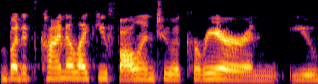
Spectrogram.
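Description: Here a woman talks at a moderate pace. Her pitch variation is ordinary. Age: 30s. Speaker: communications professional. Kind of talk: casual chat.

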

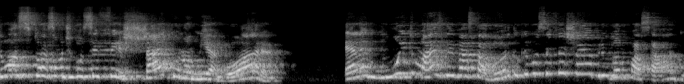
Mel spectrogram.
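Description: A woman talks at a moderate pace in an extremely high voice with lively intonation. Her loudness stays very even. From Brasília, Brazil. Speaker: municipal finance secretary. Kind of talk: interview.

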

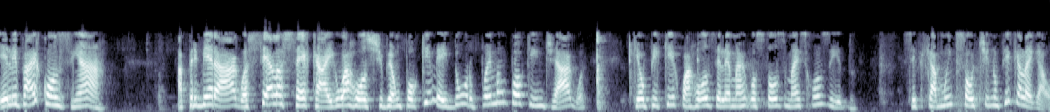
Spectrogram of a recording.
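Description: A woman talks at a moderate pace in a normal speaking voice, fairly high in pitch with ordinary pitch variation. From Goiás, Chapada dos Veadeiros (central Brazil). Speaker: cook and restaurant owner. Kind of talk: cooking tutorial. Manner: casual.

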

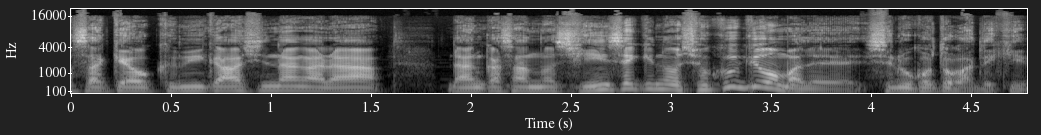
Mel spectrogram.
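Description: This man has an unremarkable speaking voice, pitched fairly high. He talks at a moderate pace in a very clean recording with a silent background. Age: 60s. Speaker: Buddhist priest. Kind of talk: dharma talk. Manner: calm, measured with fillers.

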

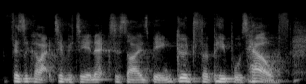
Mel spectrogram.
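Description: With an Essex accent, a man speaks with ordinary pitch variation. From Essex, southeast England. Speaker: podcast host, physiotherapist. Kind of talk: interview.

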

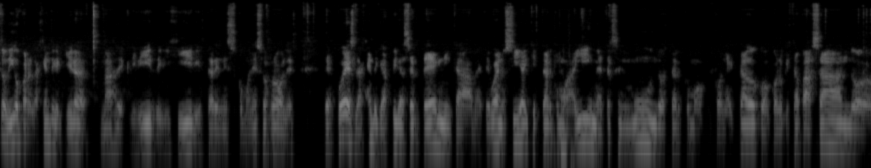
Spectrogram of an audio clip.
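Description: A man with a plain, everyday voice, medium pitch, fairly even intonation and a fairly quick pace, in a dry, close sound with no echo. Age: 30s. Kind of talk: interview.

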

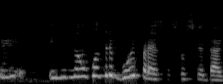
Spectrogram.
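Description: A woman's voice moves in very wide pitch swings. The sound is dry and close, with no echo. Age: 30s. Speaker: psychologist. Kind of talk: casual chat.

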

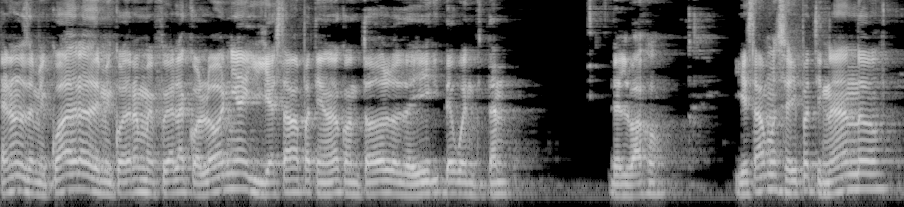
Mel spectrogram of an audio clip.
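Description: A man's medium-pitched voice at a moderate pace, with ordinary pitch variation and very even loudness, plus noticeable background noise and audible room echo. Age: 20s. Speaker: skateboarder and muralist. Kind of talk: casual chat.

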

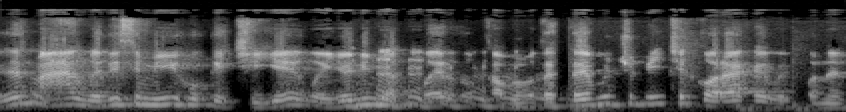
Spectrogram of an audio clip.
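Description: A man talks very fast with a Mexican accent and lively intonation. His pitch is fairly high, with music in the background. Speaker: football podcast co-host. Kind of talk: casual chat.

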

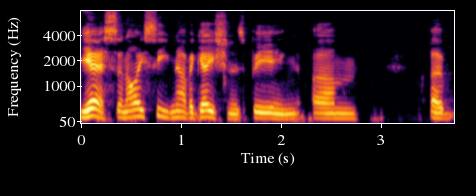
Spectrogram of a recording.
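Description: The recording is dry and close with no echo, and a man speaks at a fairly high pitch with ordinary pitch variation. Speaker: natural navigation author and teacher. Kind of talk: interview. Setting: video call from a forest cabin.

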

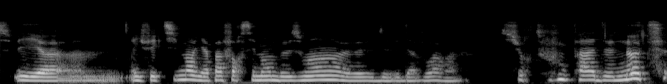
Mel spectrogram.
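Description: A woman speaks very slowly with a slight southern French accent and a dark, mellow tone. Her intonation stays fairly even, broken by long, frequent pauses. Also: medium pitch for a woman. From southern France. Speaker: French language coach. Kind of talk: casual interview chat. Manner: hesitant, many fillers.

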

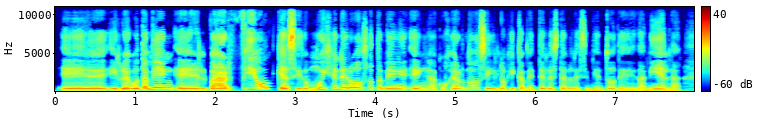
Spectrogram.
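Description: An ordinary speaking voice at a moderate pace, with fairly even intonation and hardly any pauses. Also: woman, medium pitch for a woman. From Peru. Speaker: community member, former intercultural mediator. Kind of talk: radio roundtable discussion. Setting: radio studio.

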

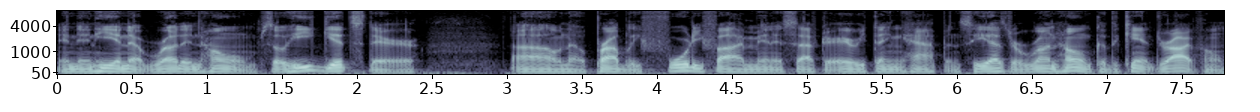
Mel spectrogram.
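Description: Fairly quick speech from a man with an American accent, very deep and low in pitch, with vocal fry and ordinary pitch variation, on a very clean recording with a silent background. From Xenia, Ohio. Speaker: retired highway patrol officer, tornado survivor. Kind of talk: personal testimony.

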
